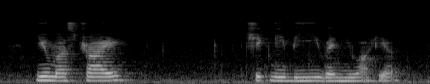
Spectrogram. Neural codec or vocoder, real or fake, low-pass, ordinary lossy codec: none; real; 7.2 kHz; MP3, 32 kbps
